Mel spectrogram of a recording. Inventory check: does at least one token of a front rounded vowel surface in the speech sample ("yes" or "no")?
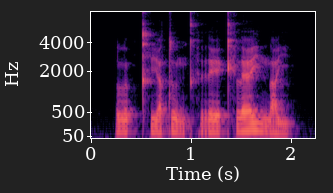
no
